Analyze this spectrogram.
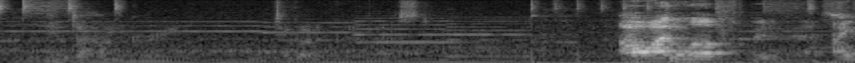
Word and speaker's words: Budapest: No, it's pronounced SH, not S. Austria, Budapestt. What are we talking about? Budapest. Budapest. Oh, it's Budapestt. Really? Budapest? No, you're wrong. Local citizen alley. Uh, it's called Budapest.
